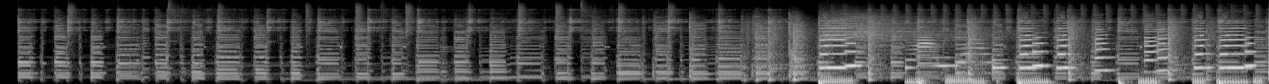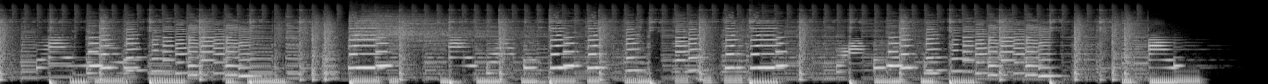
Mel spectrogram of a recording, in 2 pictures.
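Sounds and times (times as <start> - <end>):
ringtone melody: 8.2 - 15.5, 16.2 - 23.3, 24.2 - 24.8.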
